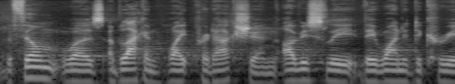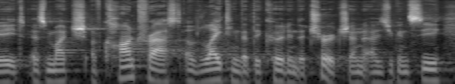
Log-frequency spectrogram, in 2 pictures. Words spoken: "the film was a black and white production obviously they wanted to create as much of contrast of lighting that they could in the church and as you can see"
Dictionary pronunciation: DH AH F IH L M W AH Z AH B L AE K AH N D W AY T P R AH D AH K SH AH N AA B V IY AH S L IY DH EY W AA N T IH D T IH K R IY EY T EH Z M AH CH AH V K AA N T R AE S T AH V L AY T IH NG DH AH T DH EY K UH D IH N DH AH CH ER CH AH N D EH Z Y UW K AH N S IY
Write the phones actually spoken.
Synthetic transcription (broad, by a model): DH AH F IH L M W AH Z AH B L AE K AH N W AY T P R AH D AH K SH AH N AA B V IY AH S L IY DH EY W AA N T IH D T IH K R IY EY T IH Z M AH CH AH V K AA N T R AE S T AH V L AY T IH NG DH AH T DH EY K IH D IH N DH AH CH ER CH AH N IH Z Y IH K AH N S IY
